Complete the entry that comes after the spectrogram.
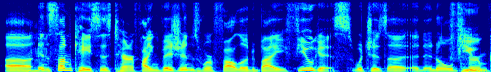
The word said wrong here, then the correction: fugue: It says fugues. – Fugue. It's pronounced fugue.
